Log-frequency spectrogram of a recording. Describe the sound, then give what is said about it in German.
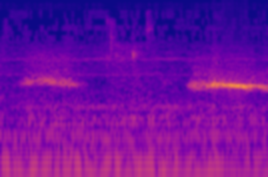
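A person whistles two short, breathy notes with a gap between them. The tone is airy and wavering rather than clean, like an unskilled whistle, and the second attempt is a bit louder. “Kannst du pfeifen?”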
